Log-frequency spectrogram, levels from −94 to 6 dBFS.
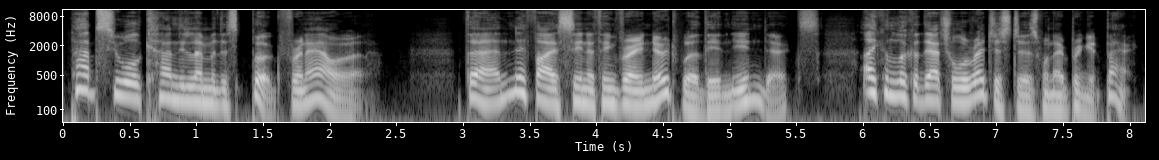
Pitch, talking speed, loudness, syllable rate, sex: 135 Hz, 235 wpm, -20 LUFS, 6.4 syllables/s, male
